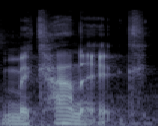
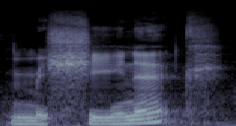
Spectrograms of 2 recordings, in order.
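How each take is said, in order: First: The word has its usual spoken pronunciation. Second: The word is sounded out as it is spelled. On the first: The speaker calls it right. "a word that I read" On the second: The speaker calls it wrong. "I would read it as machinic"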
